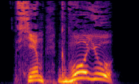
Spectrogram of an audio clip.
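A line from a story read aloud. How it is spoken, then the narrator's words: Shouted. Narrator (Russian): выкрикнул Золотой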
